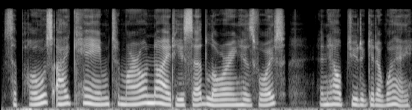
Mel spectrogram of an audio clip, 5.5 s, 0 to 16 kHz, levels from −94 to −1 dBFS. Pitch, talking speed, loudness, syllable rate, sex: 195 Hz, 185 wpm, -18 LUFS, 5.1 syllables/s, female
